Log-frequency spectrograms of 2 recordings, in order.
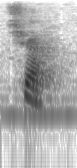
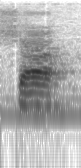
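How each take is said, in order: First: It is said the way people in Cuiabá say it. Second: It is said in the ordinary Brazilian way.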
